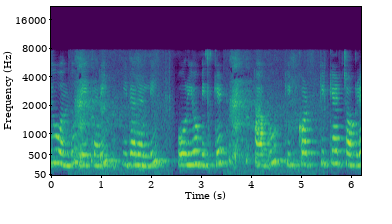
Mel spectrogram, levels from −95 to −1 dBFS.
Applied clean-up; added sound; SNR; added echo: none; Cough; 13 dB; reverberation time 0.6 s.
